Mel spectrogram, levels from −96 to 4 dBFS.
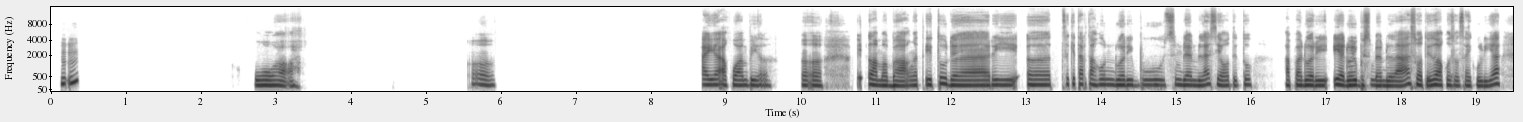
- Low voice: No, medium, 185 Hz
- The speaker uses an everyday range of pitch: No, narrow, 1.6 semitones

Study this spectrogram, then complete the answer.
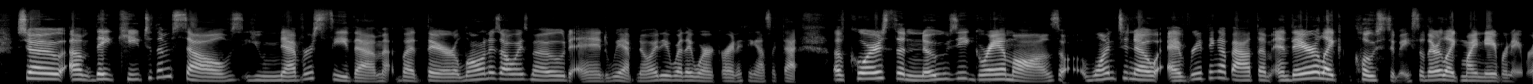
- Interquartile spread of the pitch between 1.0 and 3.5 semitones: No, average, 5.2 semitones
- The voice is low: No, high, 200 Hz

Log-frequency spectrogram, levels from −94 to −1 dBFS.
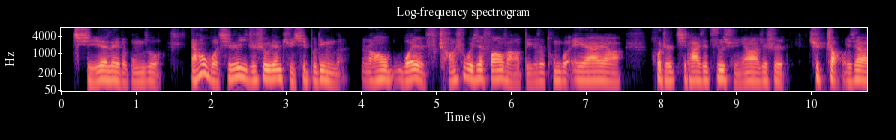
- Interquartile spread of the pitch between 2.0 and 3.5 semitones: Yes, average, 2.7 semitones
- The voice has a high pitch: No, low, 115 Hz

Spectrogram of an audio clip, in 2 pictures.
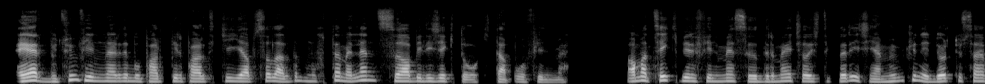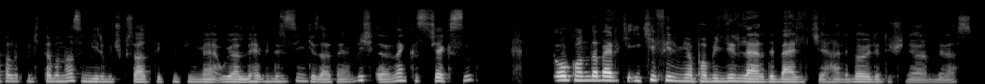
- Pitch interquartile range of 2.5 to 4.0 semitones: No, average, 4.4 semitones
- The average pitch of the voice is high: No, medium, 140 Hz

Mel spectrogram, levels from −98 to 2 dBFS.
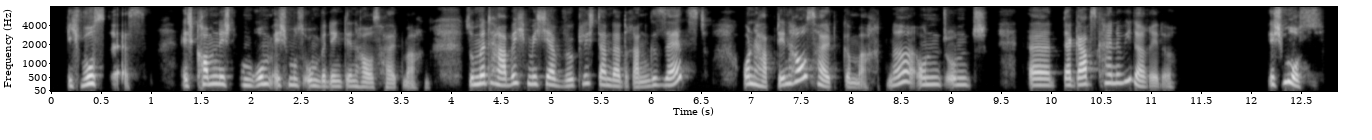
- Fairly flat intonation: No, average, 3.9 semitones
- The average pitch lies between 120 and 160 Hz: No, high, 245 Hz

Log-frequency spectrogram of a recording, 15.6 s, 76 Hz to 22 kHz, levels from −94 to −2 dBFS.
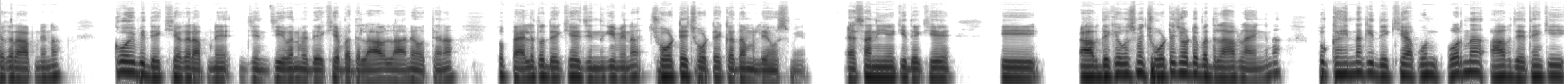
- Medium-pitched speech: No, low, 120 Hz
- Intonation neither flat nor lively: Yes, average, 3.6 semitones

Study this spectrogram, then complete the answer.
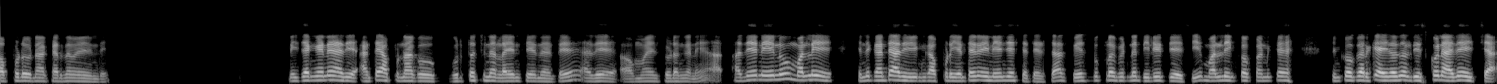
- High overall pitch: No, medium, 170 Hz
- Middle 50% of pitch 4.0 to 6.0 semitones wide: No, average, 3.6 semitones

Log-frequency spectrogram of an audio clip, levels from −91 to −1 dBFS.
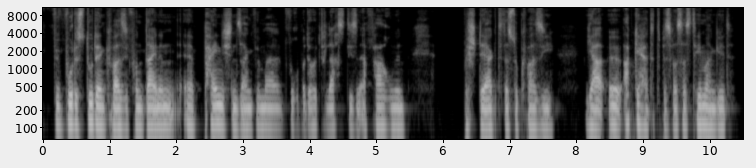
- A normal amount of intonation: No, narrow, 1.1 semitones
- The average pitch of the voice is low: Yes, low, 110 Hz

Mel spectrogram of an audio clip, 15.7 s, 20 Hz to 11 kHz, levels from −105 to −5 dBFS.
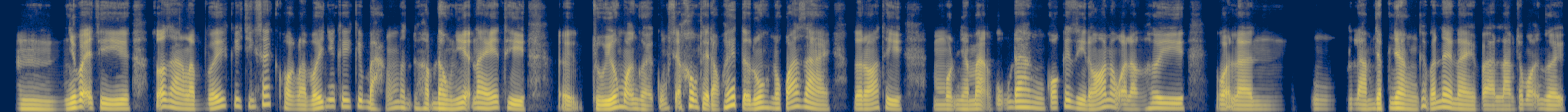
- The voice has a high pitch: No, low, 135 Hz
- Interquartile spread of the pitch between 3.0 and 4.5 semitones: Yes, average, 4.2 semitones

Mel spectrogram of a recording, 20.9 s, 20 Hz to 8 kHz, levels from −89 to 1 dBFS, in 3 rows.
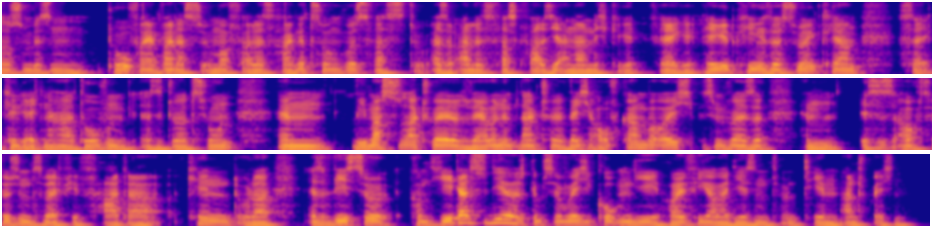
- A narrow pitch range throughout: Yes, narrow, 2.2 semitones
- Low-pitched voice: Yes, low, 110 Hz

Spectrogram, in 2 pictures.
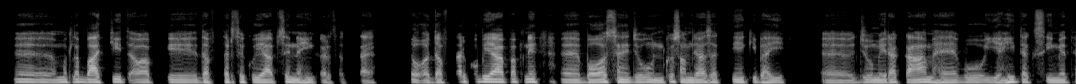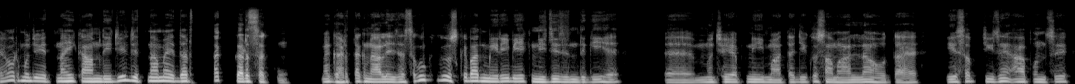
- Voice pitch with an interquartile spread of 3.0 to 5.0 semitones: Yes, average, 3.7 semitones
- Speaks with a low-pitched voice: Yes, low, 110 Hz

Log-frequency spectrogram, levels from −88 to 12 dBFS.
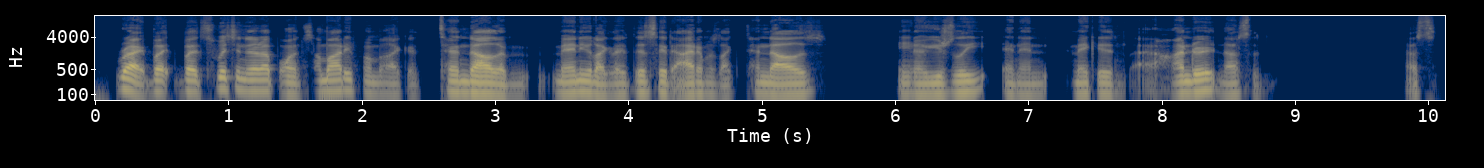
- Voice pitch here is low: Yes, low, 110 Hz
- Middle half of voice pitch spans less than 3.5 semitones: Yes, narrow, 2.5 semitones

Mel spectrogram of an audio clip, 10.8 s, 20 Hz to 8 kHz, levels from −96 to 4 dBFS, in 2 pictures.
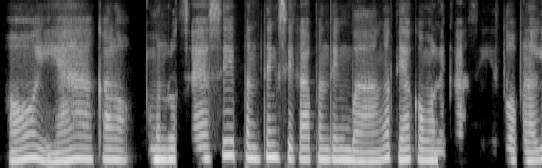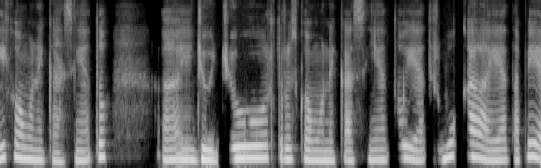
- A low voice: No, medium, 185 Hz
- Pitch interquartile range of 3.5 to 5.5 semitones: No, average, 2.8 semitones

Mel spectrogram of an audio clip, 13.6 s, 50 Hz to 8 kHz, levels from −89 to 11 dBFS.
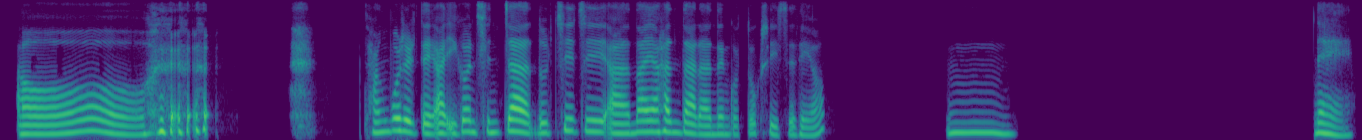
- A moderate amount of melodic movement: Yes, average, 3.6 semitones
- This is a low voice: No, high, 210 Hz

